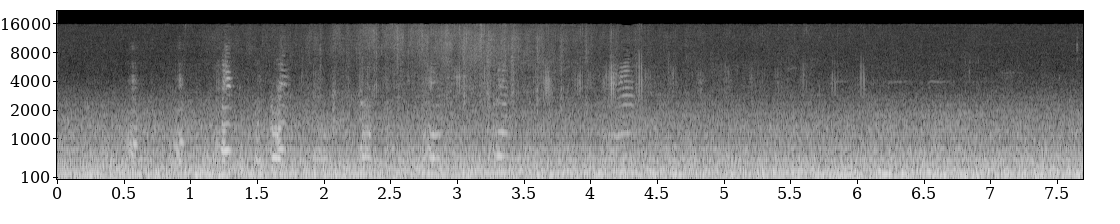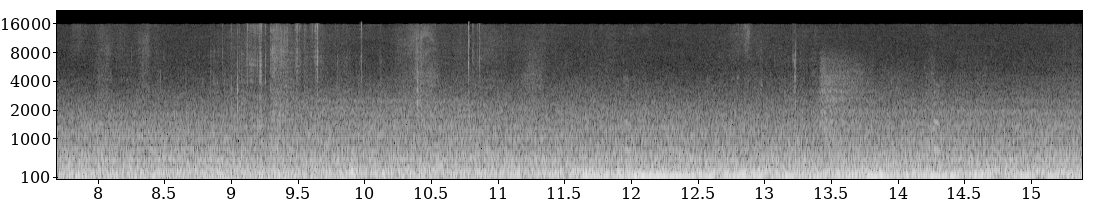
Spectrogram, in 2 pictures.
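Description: Canada geese honking, a quick run of short calls over the first four seconds or so, above a steady low drone that grows louder near the end.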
